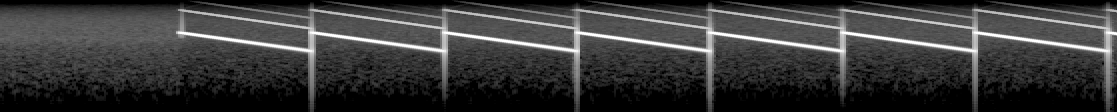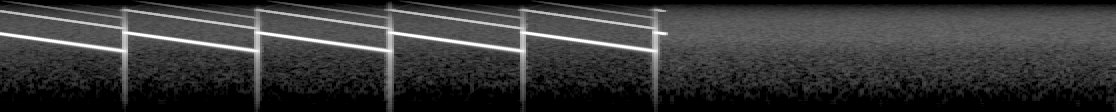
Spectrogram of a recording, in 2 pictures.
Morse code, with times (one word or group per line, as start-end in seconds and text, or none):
none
